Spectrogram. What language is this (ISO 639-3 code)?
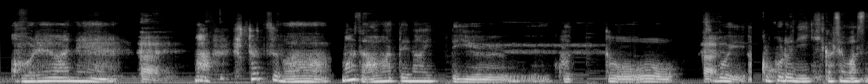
jpn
